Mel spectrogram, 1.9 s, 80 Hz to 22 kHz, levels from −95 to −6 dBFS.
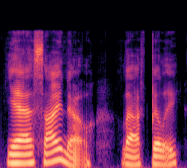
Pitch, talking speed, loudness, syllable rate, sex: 165 Hz, 160 wpm, -17 LUFS, 4.7 syllables/s, female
